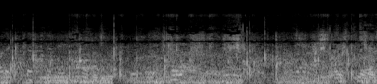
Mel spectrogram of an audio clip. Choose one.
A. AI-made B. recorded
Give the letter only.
B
